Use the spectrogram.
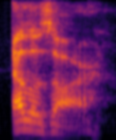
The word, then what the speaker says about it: Elazar: Oh, so Lazar, your name is pronounced Elazar.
